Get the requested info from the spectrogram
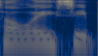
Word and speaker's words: Alacy: And because most people don't know how to spell my last name or pronounce it, it's Alacy, by the way.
